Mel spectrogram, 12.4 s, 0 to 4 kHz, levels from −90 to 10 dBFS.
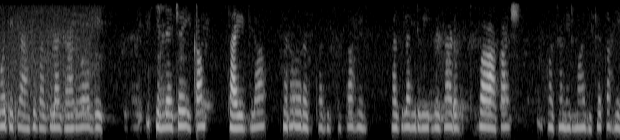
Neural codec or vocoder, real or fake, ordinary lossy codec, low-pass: vocoder, 22.05 kHz, 80 mel bands, Vocos; fake; none; 3.6 kHz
